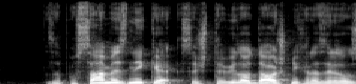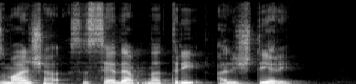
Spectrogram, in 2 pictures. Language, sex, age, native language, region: Slovenian, male, 18-29, Slovenian, Savinja region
